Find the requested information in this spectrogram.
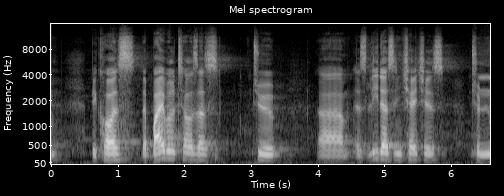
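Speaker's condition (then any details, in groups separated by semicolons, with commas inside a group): No condition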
